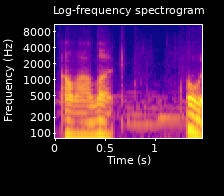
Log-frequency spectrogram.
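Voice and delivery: ordinary delivery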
